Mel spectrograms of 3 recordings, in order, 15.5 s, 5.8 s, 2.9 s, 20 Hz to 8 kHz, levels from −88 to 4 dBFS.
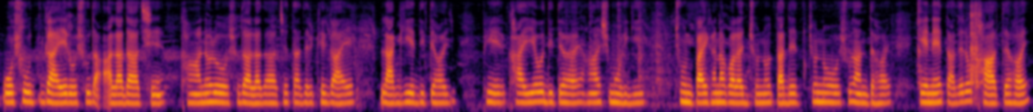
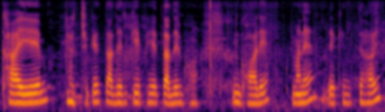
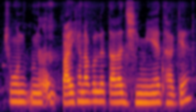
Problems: constant background noise, background conversations at intervals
